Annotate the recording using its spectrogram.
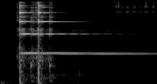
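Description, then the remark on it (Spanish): A doorbell rings with two quick, bright metallic strikes, its clear ringing tone lingering and slowly fading afterward. Fairly loud, with no voices. “Timbre.”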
